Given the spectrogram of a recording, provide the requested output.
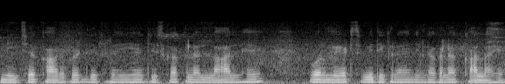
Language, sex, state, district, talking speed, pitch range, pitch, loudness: Hindi, male, Chhattisgarh, Bilaspur, 225 wpm, 105-110 Hz, 110 Hz, -19 LUFS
